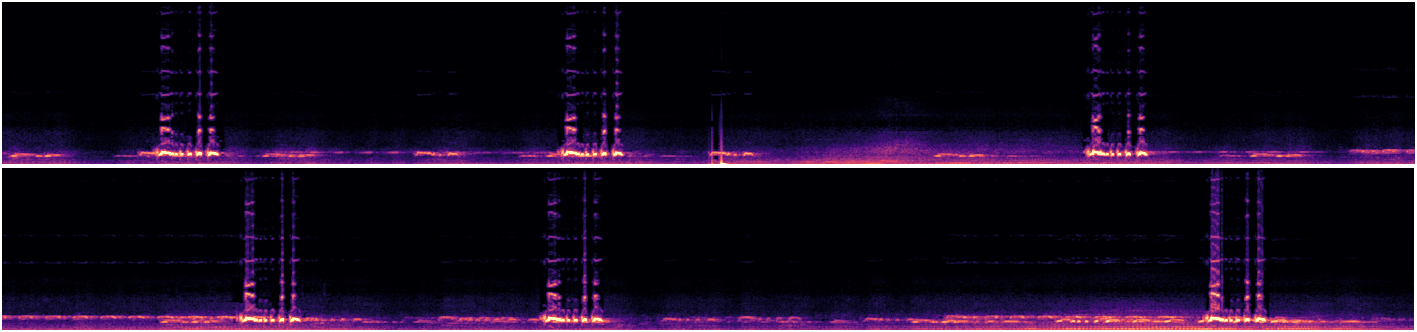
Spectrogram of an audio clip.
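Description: Zebra dove (perkutut) singing: six loud, short cooing phrases a few seconds apart, with softer notes between them.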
